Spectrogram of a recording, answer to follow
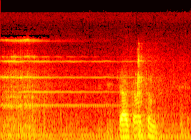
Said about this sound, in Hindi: Hello साहब, आसामी मालदार है, कहिए तो अब जापान से टेलीफोन दे दूं? लीजिए, जापान से ट्रंक कॉल आया।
